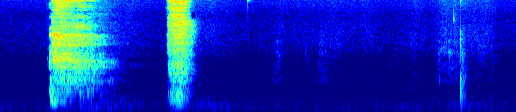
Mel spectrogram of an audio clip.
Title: Girl sneezing fit stifled sneezes nose blowing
